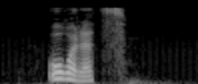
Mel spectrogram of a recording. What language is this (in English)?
Swedish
